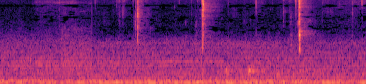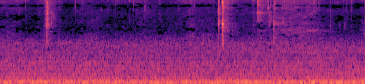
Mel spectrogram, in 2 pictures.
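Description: A man chewing a mouthful of chicken sandwich, with a few sharp clicks over a steady low background rumble.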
